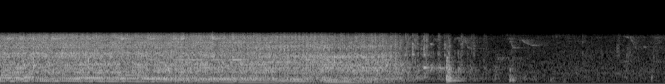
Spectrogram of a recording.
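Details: 1964 Saab GT two-stroke, barn-stored 32 years, engine rebored with new rods and twin fuel pumps: buzzy revs rise and fall smoothly with throttle, no knocking or misses, then settles quieter; sounds healthy.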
